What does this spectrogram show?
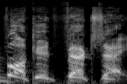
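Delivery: imitating a furious bandmate yelling; high, loud, drawn-out demand; angry shout. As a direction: bellow it like the enraged singer. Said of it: "he's like".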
